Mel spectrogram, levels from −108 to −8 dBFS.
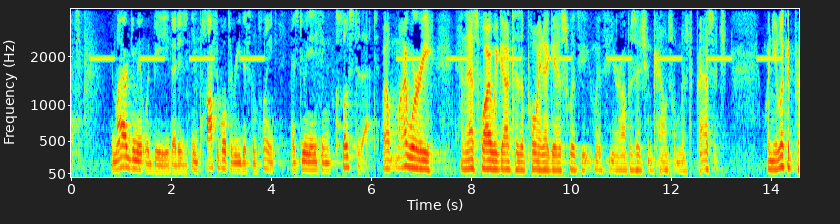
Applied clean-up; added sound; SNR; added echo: none; Microwave oven; 19 dB; none.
